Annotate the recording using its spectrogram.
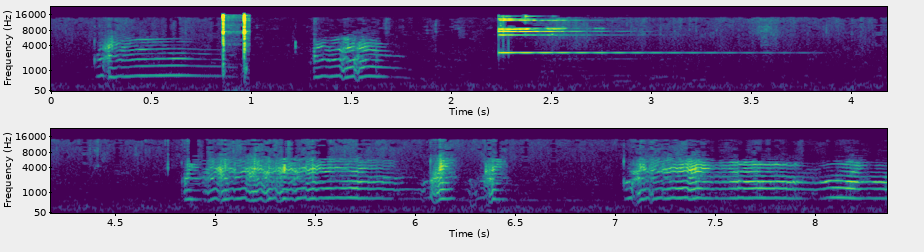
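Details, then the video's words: Domestic cat chattering at a bird or insect it has spotted but cannot reach: short bursts of quavering, harmonic-rich chirps, several pulsed in quick succession, separated by pauses, with a brief sharp click and a thin steady tone between bursts. "cat kekeke / cat / cats / cat sound"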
